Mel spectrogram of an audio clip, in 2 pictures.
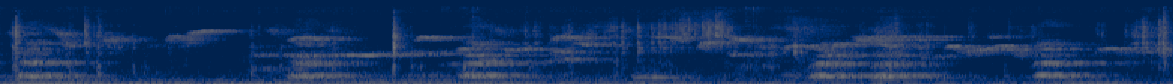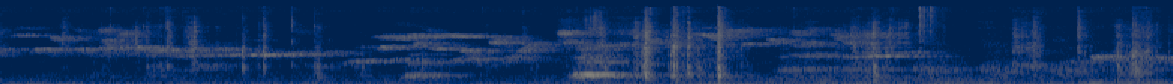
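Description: Birds chirping over and over with short calls, and a few sharp clicks about twelve seconds in.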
